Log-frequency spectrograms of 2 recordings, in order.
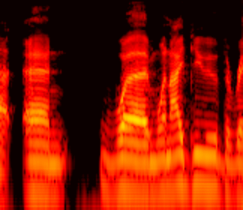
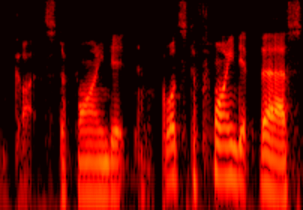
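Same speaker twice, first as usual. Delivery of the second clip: fake, put-on British accent; 5 dB quieter than usual. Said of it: "pardon my fake accent there".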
